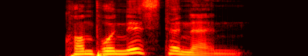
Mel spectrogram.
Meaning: plural of Komponistin
- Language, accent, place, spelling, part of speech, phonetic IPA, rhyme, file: German, Germany, Berlin, Komponistinnen, noun, [ˌkɔmpoˈnɪstɪnən], -ɪstɪnən, De-Komponistinnen.ogg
